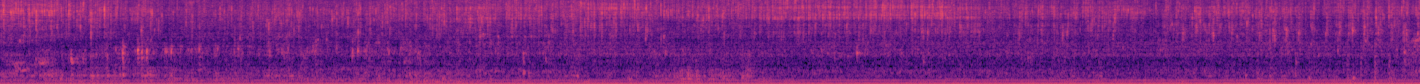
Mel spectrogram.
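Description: Tap water runs steadily into a sink while a Morgan silver dollar coin is rinsed beneath it, making a constant close hiss and splash with no break.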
